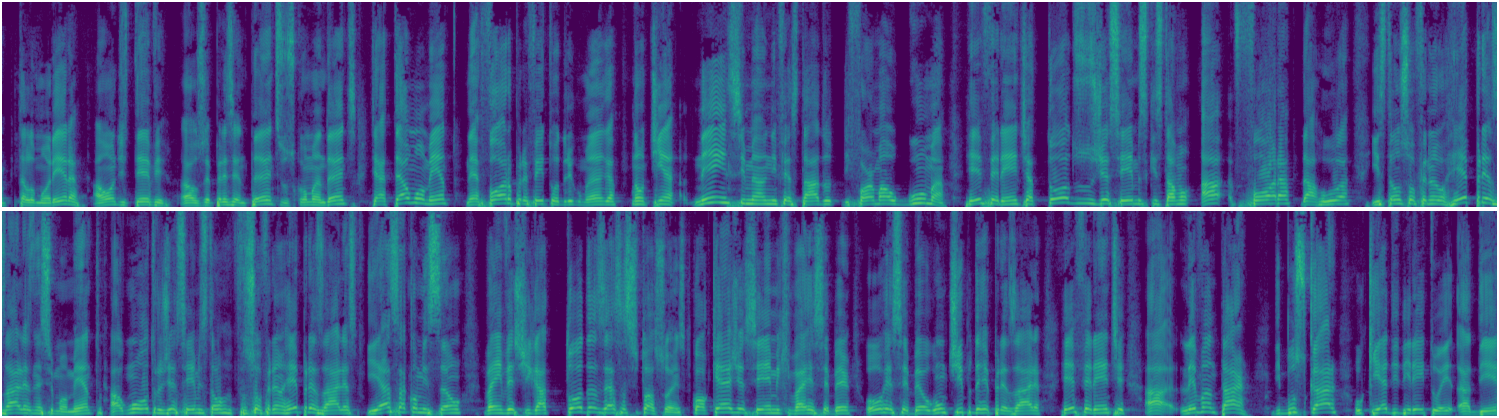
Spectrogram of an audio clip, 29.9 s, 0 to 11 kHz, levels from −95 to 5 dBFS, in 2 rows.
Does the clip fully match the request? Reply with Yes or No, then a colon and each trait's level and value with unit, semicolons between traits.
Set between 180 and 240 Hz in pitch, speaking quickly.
No: medium, 185 Hz; average, 160 wpm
